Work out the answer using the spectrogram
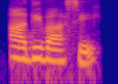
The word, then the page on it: Adivasi: Indian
